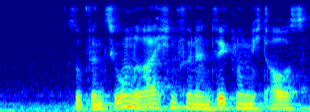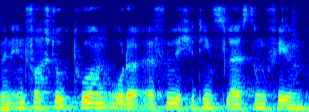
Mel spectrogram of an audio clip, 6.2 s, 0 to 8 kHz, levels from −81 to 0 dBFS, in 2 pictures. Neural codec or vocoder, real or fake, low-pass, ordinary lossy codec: none; real; 7.2 kHz; none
